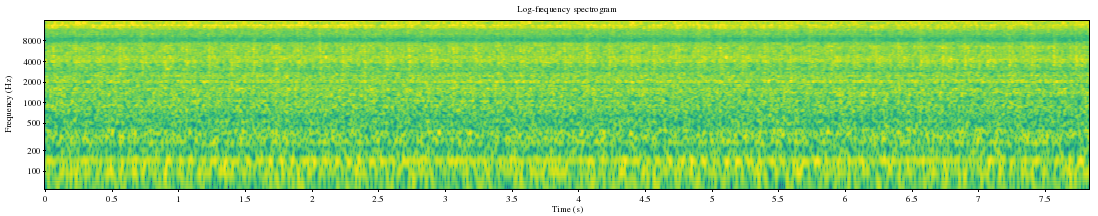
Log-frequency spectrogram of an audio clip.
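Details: Duramax LMM diesel with blow-by at a deep, heavy idle with a strong low drone and a slightly uneven beat; a misfire on cylinder 7 is suspected, not confirmed.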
